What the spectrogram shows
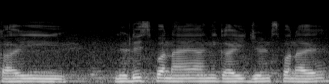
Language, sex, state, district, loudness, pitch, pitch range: Marathi, male, Maharashtra, Pune, -17 LUFS, 140 Hz, 135-145 Hz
